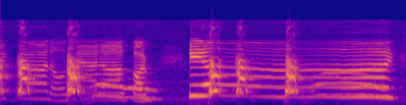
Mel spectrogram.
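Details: A stud dog howls along while a person sings Old McDonald Had a Farm: a clear tonal voice sliding up and down in long held notes, punctuated by sharp accents.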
